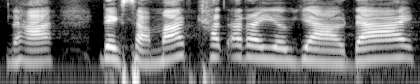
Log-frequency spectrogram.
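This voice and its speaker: Brief: woman trainer for teachers, fairly high voice, polite, spells out sounds, dry close recording. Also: smooth, dry recording. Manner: demonstrative, sounds out letters and syllables slowly; polite, frequent soft tag particles. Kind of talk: instructional talk to teachers.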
